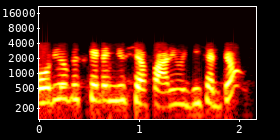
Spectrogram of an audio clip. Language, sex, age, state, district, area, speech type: Sindhi, female, 30-45, Maharashtra, Thane, urban, conversation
